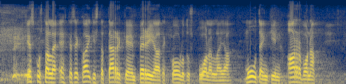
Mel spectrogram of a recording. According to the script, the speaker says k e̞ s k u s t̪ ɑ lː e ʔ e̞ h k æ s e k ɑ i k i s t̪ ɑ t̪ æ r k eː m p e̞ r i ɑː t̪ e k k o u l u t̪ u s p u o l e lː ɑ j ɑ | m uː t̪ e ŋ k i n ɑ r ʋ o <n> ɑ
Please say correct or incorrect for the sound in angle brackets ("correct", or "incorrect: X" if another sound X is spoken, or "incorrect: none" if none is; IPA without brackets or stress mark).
correct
